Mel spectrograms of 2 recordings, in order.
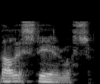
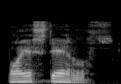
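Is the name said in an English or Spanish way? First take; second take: English; Spanish. First: The name is said in an English way. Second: The name is said in a Spanish way.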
